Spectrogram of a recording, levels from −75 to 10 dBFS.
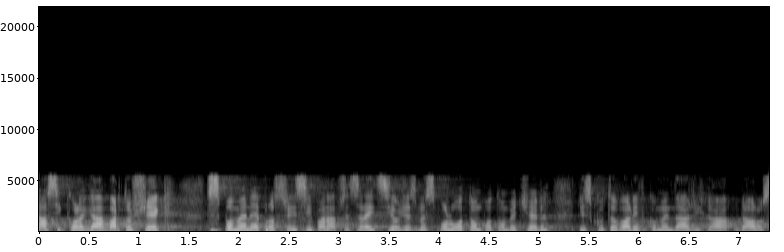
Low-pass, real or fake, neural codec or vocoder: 5.4 kHz; real; none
